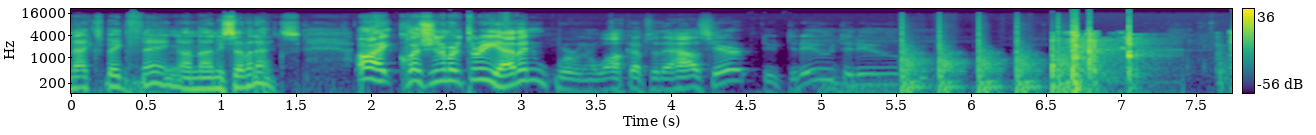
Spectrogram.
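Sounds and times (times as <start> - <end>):
speech: 0.0 - 5.8
knocking on a house's front door: 5.5 - 6.6.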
